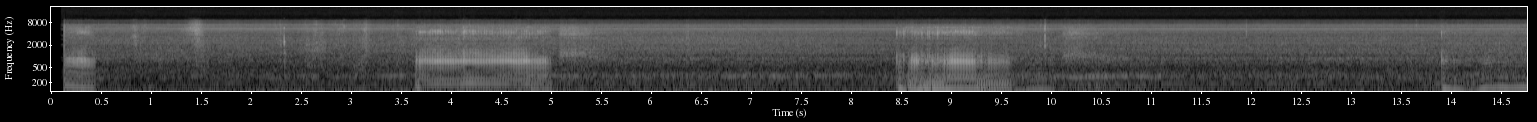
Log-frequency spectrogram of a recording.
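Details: Dog snoring after a long day: two long, rough, rumbling breaths over a steady low hum, with quieter breathing between them; snoring.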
